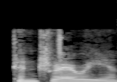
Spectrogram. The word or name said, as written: contrarian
